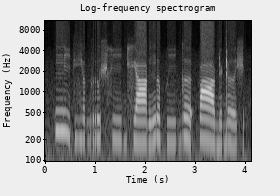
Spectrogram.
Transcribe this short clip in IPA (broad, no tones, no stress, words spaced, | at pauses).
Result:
niʔ zʲʌɡruʃxiːɡ xʲɑːɡŋəpiː ɡəːʔ pɑːɖɪɖəːʃ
